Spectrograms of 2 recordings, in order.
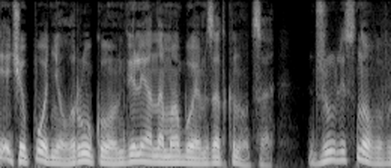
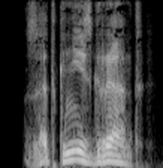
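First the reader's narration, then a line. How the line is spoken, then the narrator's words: Barking. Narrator (Russian): рявкнул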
